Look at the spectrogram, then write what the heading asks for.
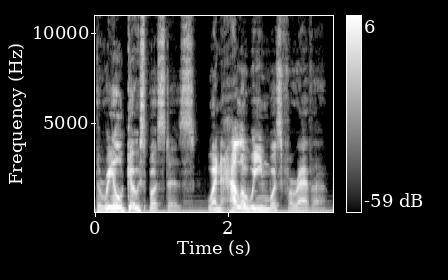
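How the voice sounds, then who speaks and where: A man's voice: medium pitch, big pitch swings, measured pace, sharp tone, faint music behind. A man reading scripted narration as a reviewer presenting cartoons. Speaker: video essayist reviewing cartoons.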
